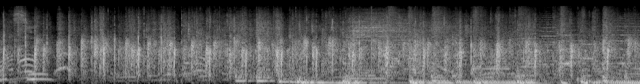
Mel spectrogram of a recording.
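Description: An audience claps and cheers steadily, a dense wash of applause with scattered whoops, while a low musical bass line starts up underneath partway through.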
